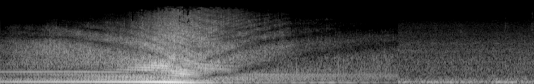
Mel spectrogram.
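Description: Airplane engine flying past, growing louder to a peak under two seconds in, then dropping in pitch and fading as it goes away. The engine tones cut off about four seconds in.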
